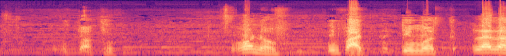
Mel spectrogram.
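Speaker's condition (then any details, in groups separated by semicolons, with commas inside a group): Cerebral palsy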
